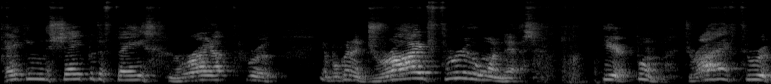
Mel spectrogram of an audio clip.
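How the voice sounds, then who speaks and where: In a room with audible echo, a woman with a fairly high pitch speaks very slowly, her intonation lively. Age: 60s. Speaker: martial arts instructor. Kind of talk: tutorial. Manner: casual, repetitive instructional pacing.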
